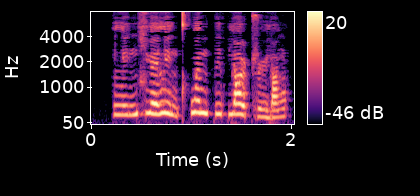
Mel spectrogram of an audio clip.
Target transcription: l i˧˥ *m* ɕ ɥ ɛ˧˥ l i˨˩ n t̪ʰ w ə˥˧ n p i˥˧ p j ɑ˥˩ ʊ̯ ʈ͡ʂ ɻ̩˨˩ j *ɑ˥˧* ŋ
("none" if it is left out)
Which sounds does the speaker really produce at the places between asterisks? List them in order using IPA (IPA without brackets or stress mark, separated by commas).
ŋ, ɑ˦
